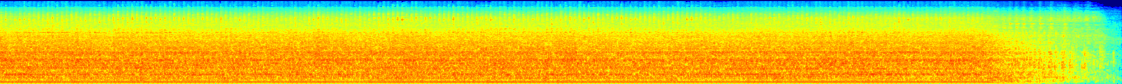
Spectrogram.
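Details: Snapper mower with Briggs & Stratton engine, brought in for not starting, after reassembly, blade brake handle held: runs smooth and even at a steady speed for ten seconds, then shuts down cleanly; sounds healthy.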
